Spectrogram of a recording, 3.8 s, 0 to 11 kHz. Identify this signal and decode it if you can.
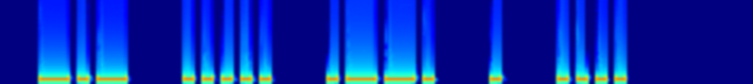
Morse code, heard as a keyed tone, about 25 wpm, spaced as for 18 wpm, 700 Hz. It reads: K5PEH
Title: USA Call Signs - 2x Character Spacing - 25wpm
